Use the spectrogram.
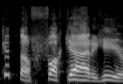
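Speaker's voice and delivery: ordinary delivery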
